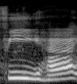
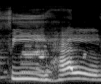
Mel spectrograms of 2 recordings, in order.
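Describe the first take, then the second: First: The final vowel is held long. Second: The final vowel is short, joined to the next word. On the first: The word stands alone. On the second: The word is connected to the following word.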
